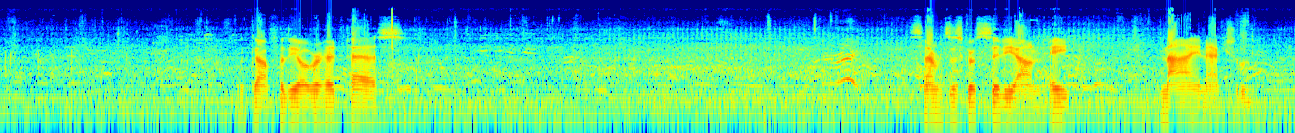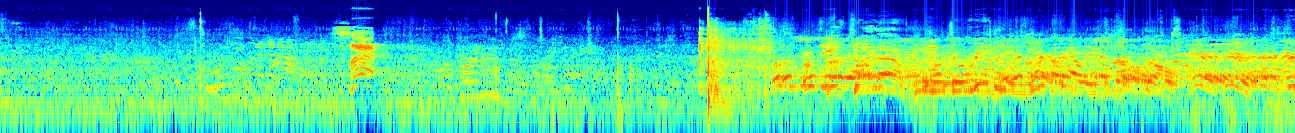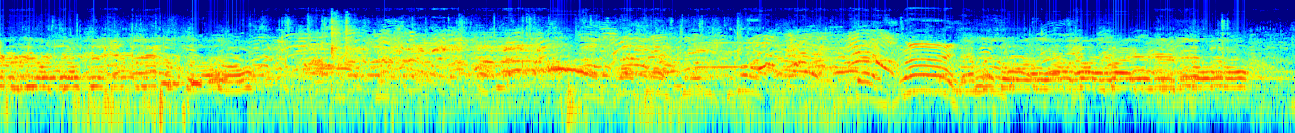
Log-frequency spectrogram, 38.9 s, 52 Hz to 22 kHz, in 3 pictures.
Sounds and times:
Run: 0:00.0 - 0:09.0, 0:20.7 - 0:38.8
Outside, urban or manmade: 0:00.0 - 0:38.8.

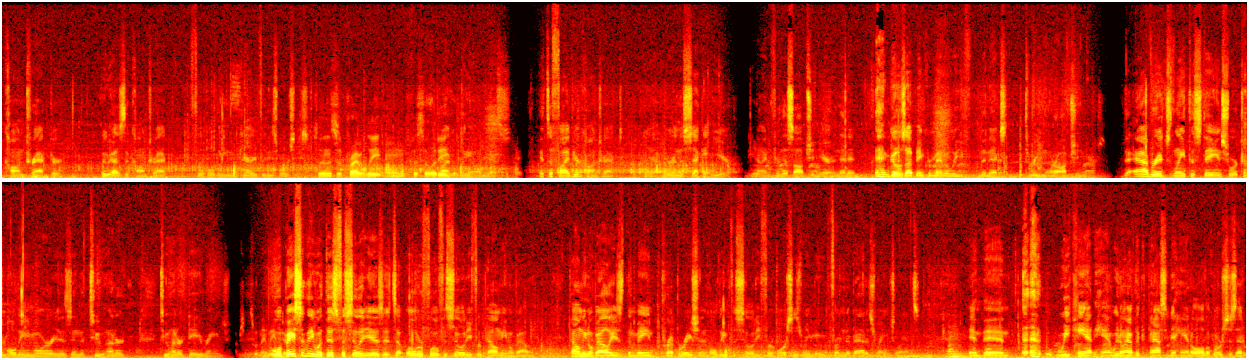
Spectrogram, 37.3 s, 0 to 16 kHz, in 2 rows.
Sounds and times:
Speech: 0:00.0 - 0:20.5, 0:21.1 - 0:32.5, 0:33.2 - 0:37.3.

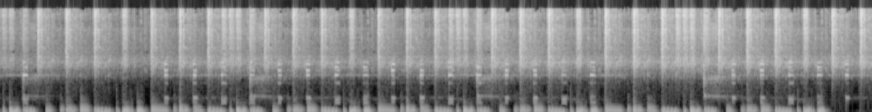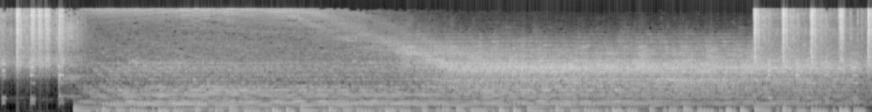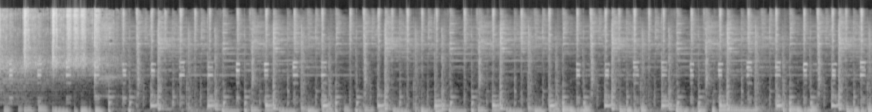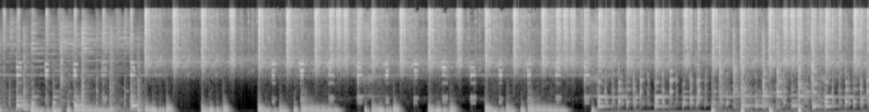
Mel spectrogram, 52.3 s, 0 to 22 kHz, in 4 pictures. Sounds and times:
Music: 0:00.0 - 0:52.2.

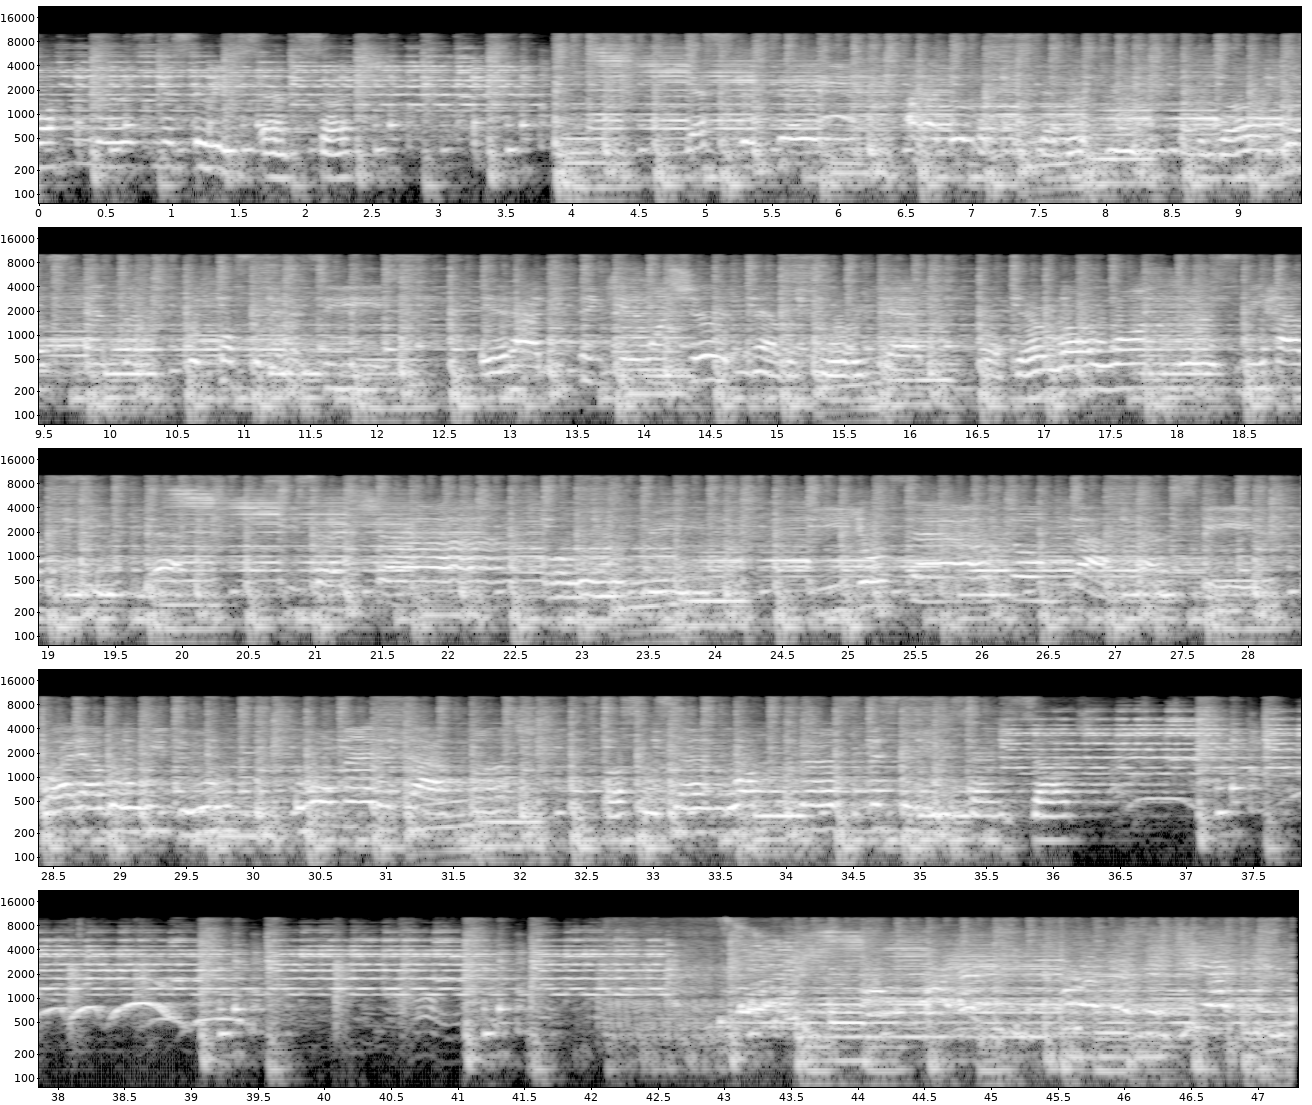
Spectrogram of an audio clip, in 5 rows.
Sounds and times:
Music: 0:00.0 - 0:47.3.

